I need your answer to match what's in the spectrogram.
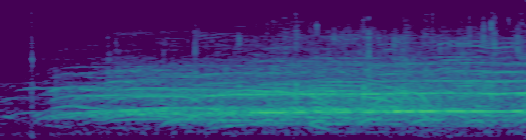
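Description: An audience claps steadily for a few seconds, the applause mixed with a wash of cheering and overlapping crowd voices, holding fairly loud throughout.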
